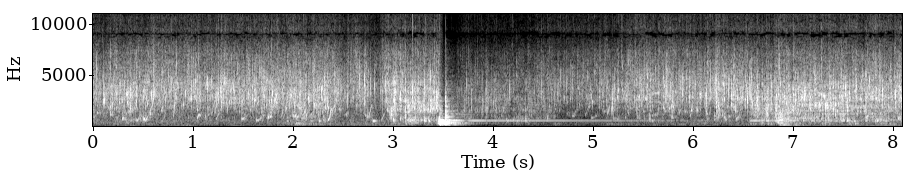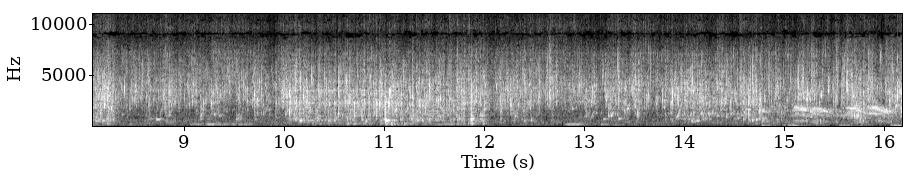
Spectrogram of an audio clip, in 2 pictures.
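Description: Water from a tap running and splashing into a metal bowl of raw beef pieces as they are rinsed and turned over by hand. About three and a half seconds in there is a sharp knock, followed by a ringing tone that lasts a few seconds.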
